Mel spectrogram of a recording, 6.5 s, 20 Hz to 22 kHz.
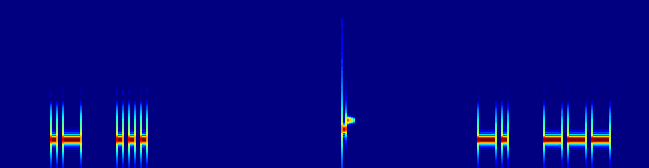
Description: Morse code, heard as a keyed tone, about 20 wpm, spaced as for 14 wpm, 700 Hz. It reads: AS NO
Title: 054 Lesson 10f - Letter r - Words 20wpm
